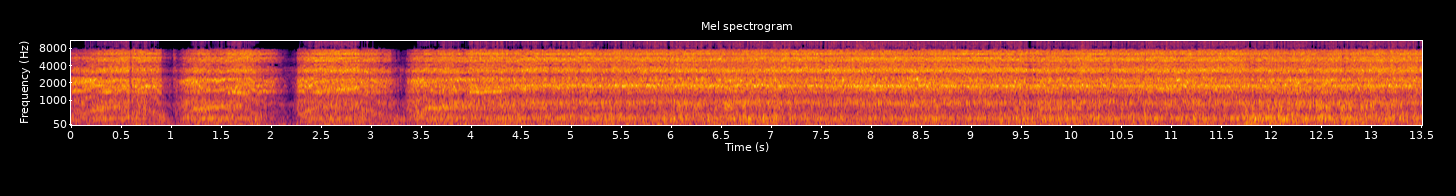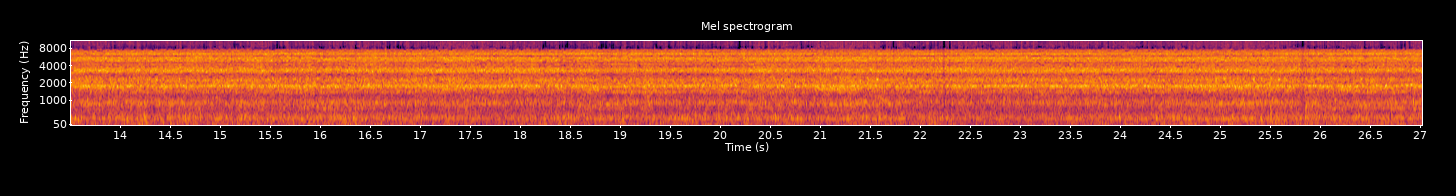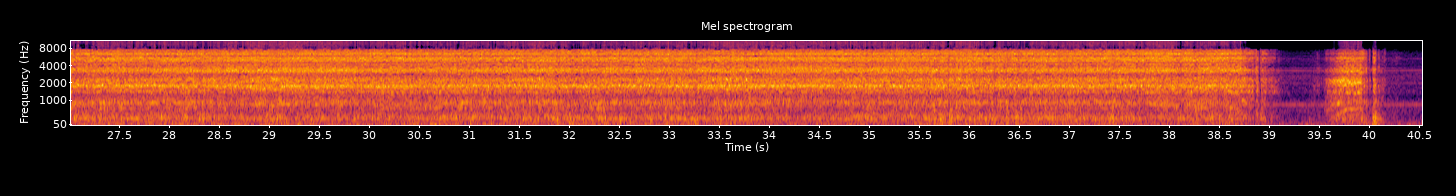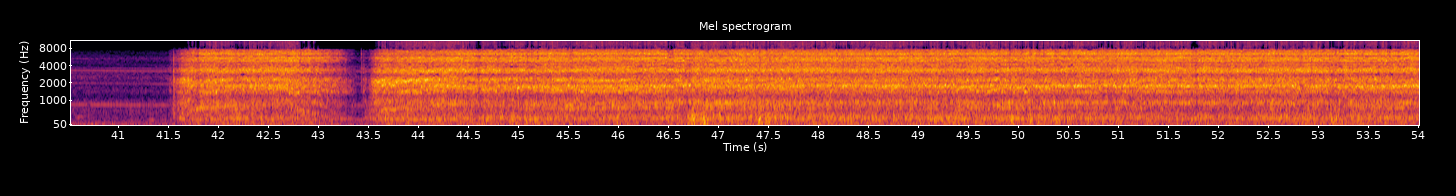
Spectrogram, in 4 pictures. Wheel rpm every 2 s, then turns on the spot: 80, 110, 220, 230, 230, 220, 220, 230, 230, 230, 230, 230, 220, 230, 220, 230, 230, 230, 230, 90, 30, 110, 210, 230, 220, 230, 230.
none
